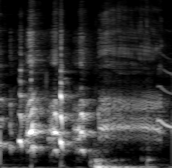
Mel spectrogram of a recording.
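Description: Two men laughing hard in short broken bursts, then one drawn-out laugh that trails off near the end.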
